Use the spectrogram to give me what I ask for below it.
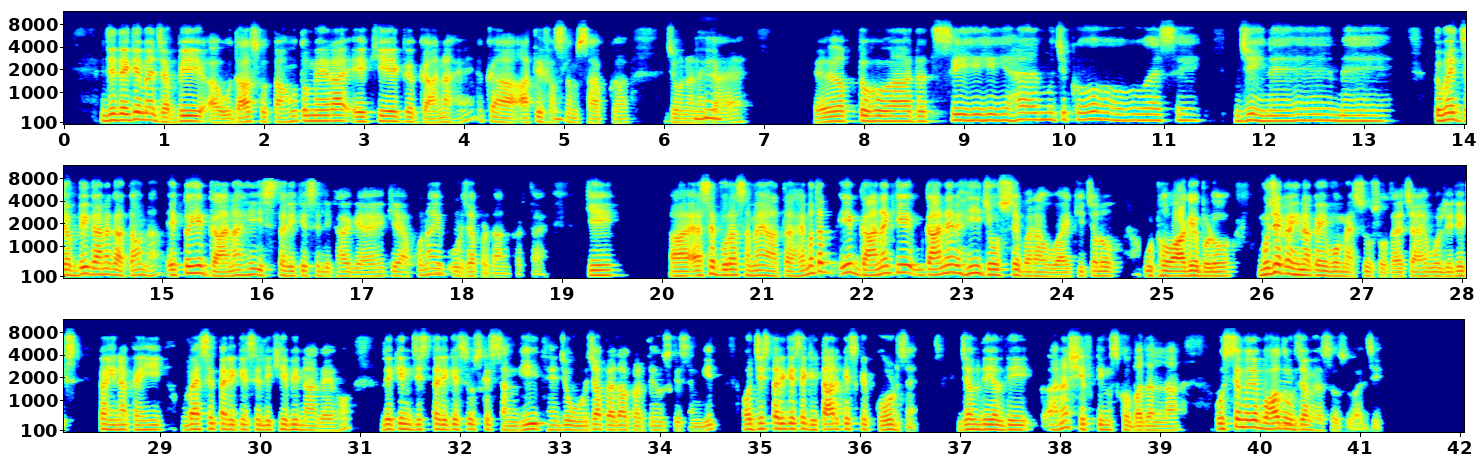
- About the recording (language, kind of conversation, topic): Hindi, podcast, ज़िंदगी के किस मोड़ पर संगीत ने आपको संभाला था?
- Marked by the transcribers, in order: singing: "ए, अब तो आदत सी है मुझको ऐसे जीने में"; in English: "कॉर्ड्स"; tapping; in English: "शिफ़्टिंग्स"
